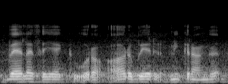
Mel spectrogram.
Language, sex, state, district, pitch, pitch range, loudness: Tamil, male, Tamil Nadu, Kanyakumari, 125 Hz, 120-125 Hz, -17 LUFS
